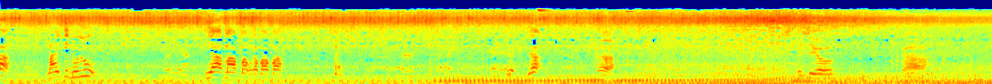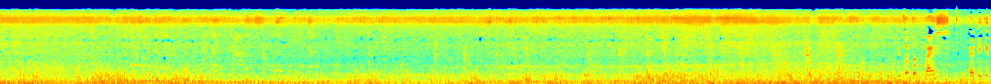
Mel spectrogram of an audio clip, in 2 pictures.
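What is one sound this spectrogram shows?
A motorcycle engine rumbles steadily nearby.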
